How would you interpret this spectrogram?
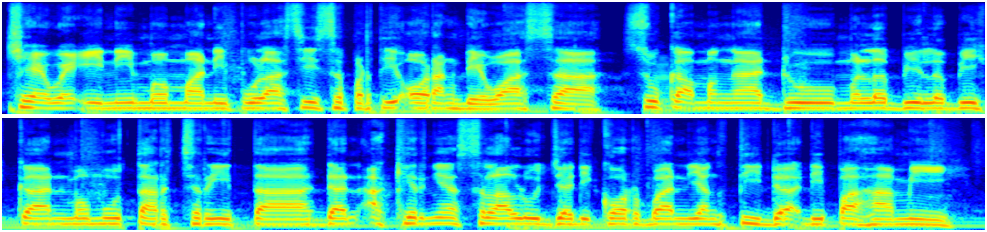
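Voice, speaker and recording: A man's voice: medium pitch, flat delivery, normal speed, faint music behind. A man giving comic, sarcastic scripted narration with an exaggerated ranting delivery.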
